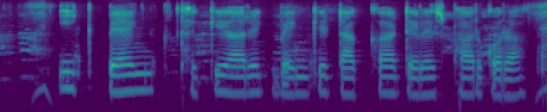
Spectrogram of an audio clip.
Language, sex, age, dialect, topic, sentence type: Bengali, female, 41-45, Jharkhandi, banking, statement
